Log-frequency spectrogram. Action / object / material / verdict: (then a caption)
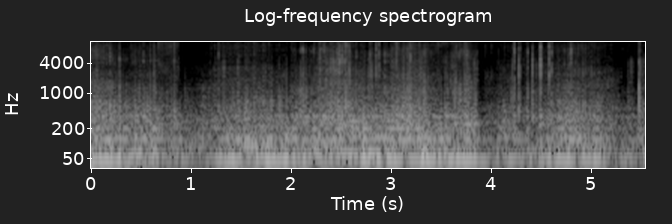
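scrape / printed foam board sign edge / foam board / none. Long nails scratch along the top edge of a large printed rigid foam board sign. The result is a continuous scraping, crinkly texture over a steady low rumble, with a brief dip near the four-second mark and a few sharp, bright ticks toward the end.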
